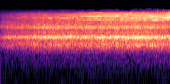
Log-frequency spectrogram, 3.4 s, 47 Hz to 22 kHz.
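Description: Steady broadband whooshing, like wind or rushing air, from a summer weather animation on an Oppo Find 7 phone's weather app, holding loud and even throughout with no talking.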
